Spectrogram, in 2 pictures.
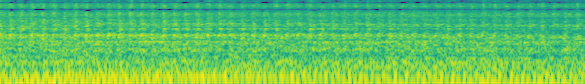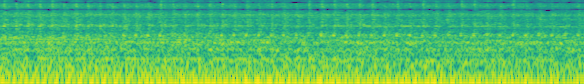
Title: Beko UNBALANCED & NOISY final spin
